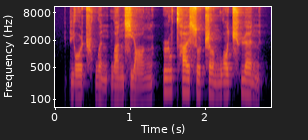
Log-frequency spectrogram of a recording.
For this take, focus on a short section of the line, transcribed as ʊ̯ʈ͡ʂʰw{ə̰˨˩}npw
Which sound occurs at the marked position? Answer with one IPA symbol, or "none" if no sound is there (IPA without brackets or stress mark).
ə̰˨˩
